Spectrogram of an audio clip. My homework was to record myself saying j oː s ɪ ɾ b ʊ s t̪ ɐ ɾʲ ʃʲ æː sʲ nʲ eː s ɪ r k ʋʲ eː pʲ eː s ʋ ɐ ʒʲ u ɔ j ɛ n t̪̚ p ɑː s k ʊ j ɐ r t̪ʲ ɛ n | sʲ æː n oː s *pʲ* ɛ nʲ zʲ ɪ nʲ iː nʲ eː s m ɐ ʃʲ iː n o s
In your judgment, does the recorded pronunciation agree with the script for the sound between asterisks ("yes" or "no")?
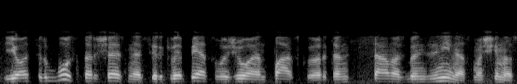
no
